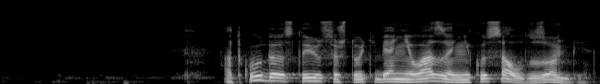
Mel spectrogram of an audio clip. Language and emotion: Russian, neutral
